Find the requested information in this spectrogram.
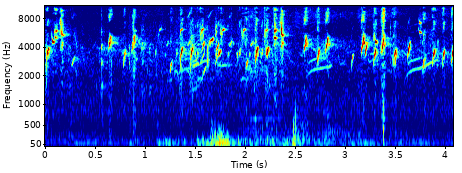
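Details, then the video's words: Goldfinch twittering: bright, clipped high notes in short runs, a couple of upward-sliding whistles, and a soft low thud partway through. "Goldfinch Song"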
